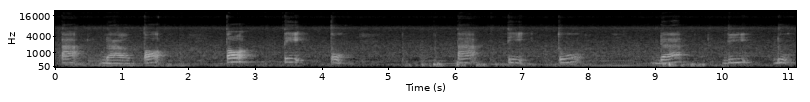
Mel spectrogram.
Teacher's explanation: Landasan atau tempat menempel ujung lidah berikutnya adalah ujung lidah dan pangkal gigi seri atas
